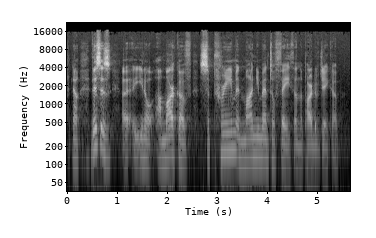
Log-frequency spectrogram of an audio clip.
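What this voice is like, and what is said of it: Heavily sarcastic tone. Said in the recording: “hear the sarcasm in my voice ... I'm being extremely sarcastic in this whole thing”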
